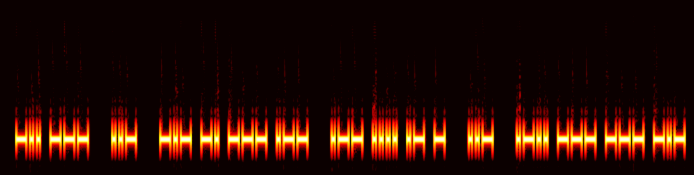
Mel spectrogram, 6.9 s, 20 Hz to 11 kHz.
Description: Morse code, heard as a keyed tone, about 36 wpm, 700 Hz. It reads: DO U KNOW WHAT U LOOK
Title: Sentences from Top 100 Words and Abbreviations 35wpm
